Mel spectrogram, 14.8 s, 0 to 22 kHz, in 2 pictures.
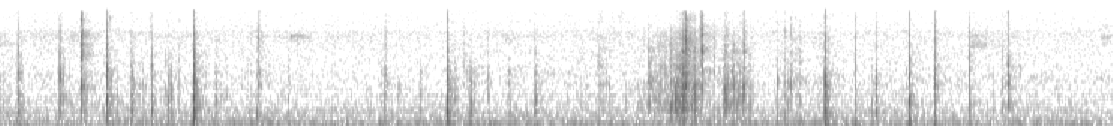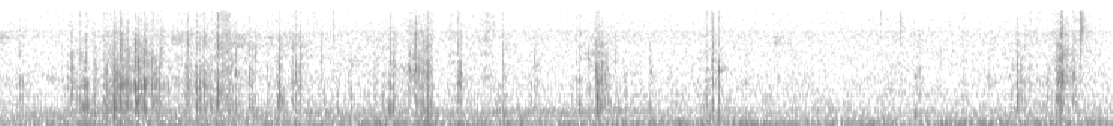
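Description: Long painted nails and fingertips tap and scratch the crinkly surface of a small to medium, flat pink floral cosmetic pouch covered in clear PVC plastic with a zip top, held in both hands. Quiet, sharp clicking taps scatter throughout over a faint low hum, with denser bursts of crinkling and scratching around the 4.5 and 8 second marks.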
